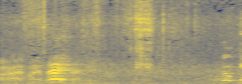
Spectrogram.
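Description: Basketball players' voices calling out, with one short, loud shout about half a second in, over steady background noise.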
